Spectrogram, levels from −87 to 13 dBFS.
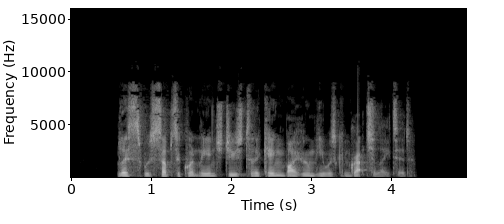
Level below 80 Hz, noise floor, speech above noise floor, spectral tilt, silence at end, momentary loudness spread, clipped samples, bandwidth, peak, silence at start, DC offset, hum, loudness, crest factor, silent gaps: -70 dBFS; under -90 dBFS; over 65 dB; -3.5 dB/octave; 0.65 s; 10 LU; under 0.1%; 9.6 kHz; 0 dBFS; 0.6 s; under 0.1%; none; -24 LUFS; 26 dB; none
